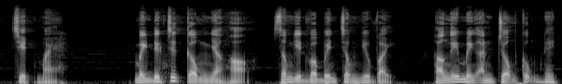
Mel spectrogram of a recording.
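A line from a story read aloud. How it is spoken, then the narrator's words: Muttering. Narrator (Vietnamese): miệng vừa lẩm bẩm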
